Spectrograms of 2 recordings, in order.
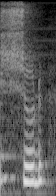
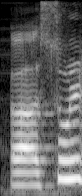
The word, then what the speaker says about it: should: पहला हम देख लेते हैं शुड। तो इसका प्रोनाउंसिएशन है शुड, शुल्ड नहीं है, ध्यान दीजिए, शुड है।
